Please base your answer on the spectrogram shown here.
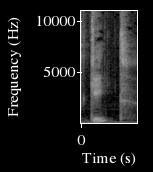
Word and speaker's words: gate: Okay, did you add a silent E at the end of that word because you heard that there was the A sound? And did you say the word was gate? G-A-T-E? If you did, that's correct.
